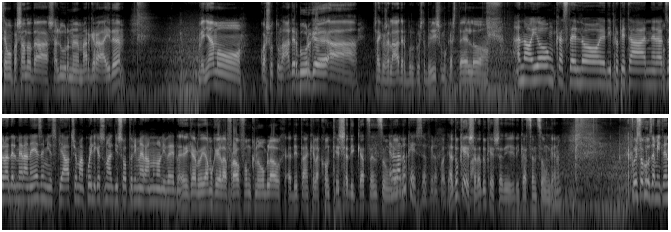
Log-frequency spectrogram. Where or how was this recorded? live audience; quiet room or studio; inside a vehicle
inside a vehicle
